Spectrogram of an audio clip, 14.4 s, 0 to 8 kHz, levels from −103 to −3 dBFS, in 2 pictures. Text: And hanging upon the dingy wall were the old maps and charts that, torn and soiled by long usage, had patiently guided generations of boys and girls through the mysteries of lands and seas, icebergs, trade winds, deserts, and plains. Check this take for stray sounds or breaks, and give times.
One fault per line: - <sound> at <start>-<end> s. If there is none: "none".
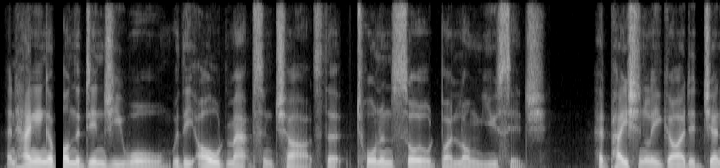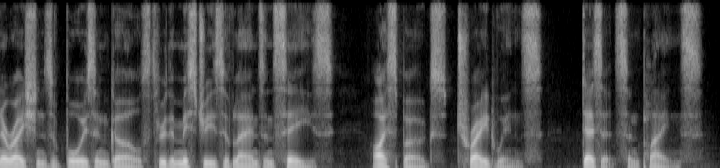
- dropout at 0.5-0.6 s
